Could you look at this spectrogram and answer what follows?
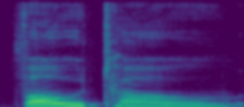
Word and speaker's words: photo: 한마디 로 표현 하자면 , 여기 서 'ph' 는 'f ' 소리 를 냅니다 . 여기 서 'o' 는 'o' 발음 을 냅니다 . 그러니까 't' 는 't' 이고 , 'o' 소리 가 더해지면 'to' 가 되므로 'photo' 라고 읽어야 합니다 .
